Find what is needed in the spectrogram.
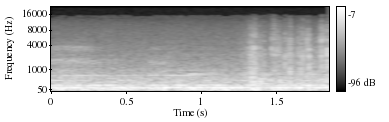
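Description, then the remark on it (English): Tarot cards being shuffled, a steady low rustle that breaks into quicker riffling flutters near the end, with no one speaking. “Just a few more shuffles and just concentrating on the cards for a second.”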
